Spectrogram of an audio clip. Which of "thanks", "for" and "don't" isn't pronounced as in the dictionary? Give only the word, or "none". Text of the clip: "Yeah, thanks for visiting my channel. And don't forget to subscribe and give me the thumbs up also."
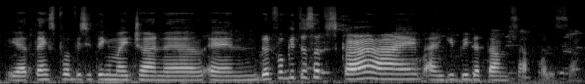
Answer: thanks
